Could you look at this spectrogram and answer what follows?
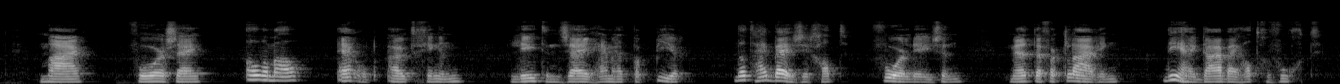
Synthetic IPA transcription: maːɹ | v̥oːɹzɛj | ɑləmaːlˠ | ɛɹɔpœɥtχɪŋən | litənzɛjɦɛmɦət̚pɑpiːɹ | dɑtɦɛjbɛjzɪχɦɑt | foːɹlejzən | mɛt̚dəvəɹklaːrɪŋ | diɦɛjdaːɹbɛjɦɑtχəvuχt

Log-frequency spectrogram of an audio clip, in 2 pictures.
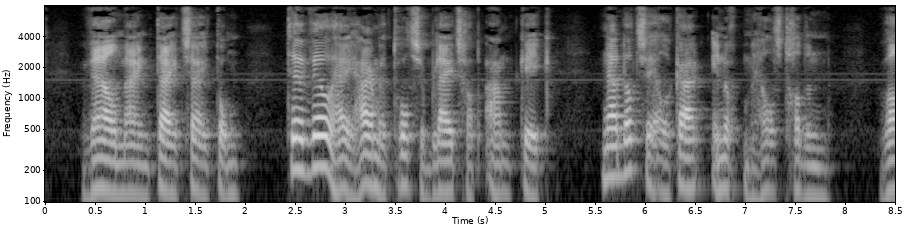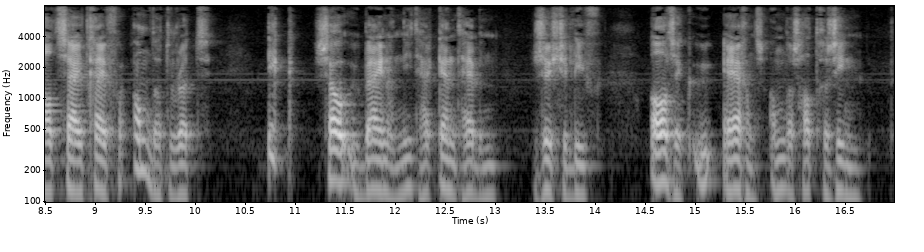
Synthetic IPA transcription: ʋɛlˠmɛjntɛjtsɛjtɔm | təʋɛlˠɦɛjɦaːɹmɛtrɔtsəblɛjtsχɑpaːnkejk | naːdɑtsɛjɛlˠkaːɹɪnəχɔmɦɛlˠsthɑdən | ʋɑtsɛjtχɛjfərɑndəɹtrɔt | ɪk | sɑwybɛjnaːnitɦɛrkɛntɦɛbən | zɵʃəlif | ɑlˠsɪkyɛɹχənsɑnd̪əɹshɑtχəzin

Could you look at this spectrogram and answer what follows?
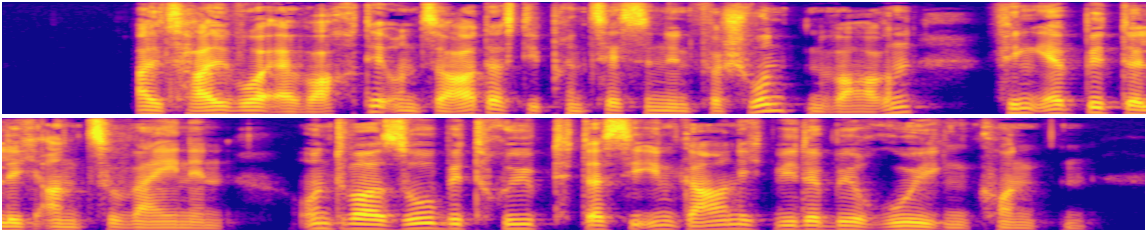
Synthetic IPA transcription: ʔalshalvoːɐʔɛɐva̰χtəʔʊntz̥aːdasd̥iːpʁ̥ɪnt͡sɛsɪnənfɛɐʃv̥ʊndn̩va̰ːʁ̞ən | fɪŋeːɐbɪtɐlɪçʔa̰nt͡suvaɪnən | ʔʊntv̥aːɐzoːbətʁ̥yːp̚td̥asz̥iːʔiːnɡaːɐnɪçtv̥iːdɐbəʁuːɪɡŋ̩kʰɔntn̩

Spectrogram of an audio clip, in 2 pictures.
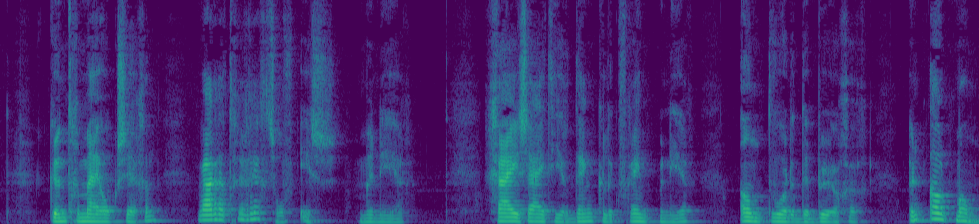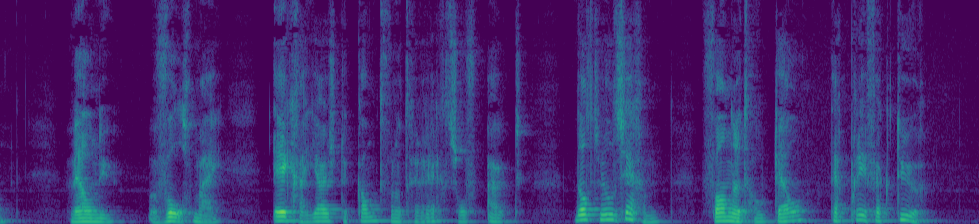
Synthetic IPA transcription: kɵntχəmɛjowksɛχən | ʋaːrɦətχərɛχtshɦɔfɪs | mənɪːr | χɛjzɛjtɦiːɹdɛŋkələkfrejmtmənɪːr | ɑntʋʊːɹdədəbøɹχəɹ | ənɑwtmɑn | ʋɛlˠny | vɔlˠχmɛj | ɪkχaːjœɥstdəkɑntfɑnɦətχərɛχtsɦɔfœɥt | dɑtʋɪlˠzɛχən | v̥ɑnɦətɦowtɛlˠd̥ɛɹprefɛktyːr

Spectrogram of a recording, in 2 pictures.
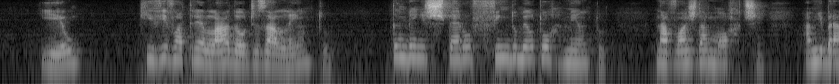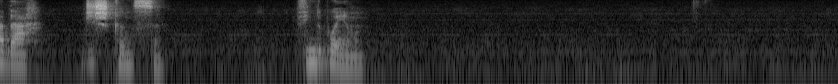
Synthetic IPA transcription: iew | kʰɪvivʊat̪ɾelad̪ʊawd͡ʒɪzalẽnt̪ʊ | t̪ɐ̃mbẽj̃ɪʃpɛɾʊːfĩd̪ʊmewt̪oɾmẽnt̪ʊ | nɐvɔzd̪ɐmɔχt͡ʃɪ | ɐmibɾad̪aɾ | d͡ʒɪʃkɐ̃sɐ | fĩd̪ʊpoẽmɐ

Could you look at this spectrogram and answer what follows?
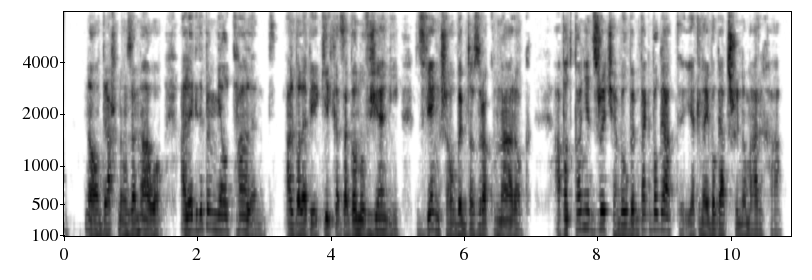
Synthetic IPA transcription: nɔd̪ɾaxnɛw̃zamawɔ̰ʔa̰lɛɡd̪ɘbɘmːjawt̪ʰalɛ̰nt̪ | ʔa̰lbɔlɛpʲjejkʲilkazaɡɔnuvʑemʲizvʲjɛŋkʂa̰wbɘmt̪ɔzɾɔkunaɾɔ̰k | ʔa̰pɔt̪kɔɲɛd̪zʐɘt͡ɕa̰bɘwbɘmt̪aɡbɔɡat̪ɘ̰jaknajbɔɡatʂɘnɔmaɾxa̰

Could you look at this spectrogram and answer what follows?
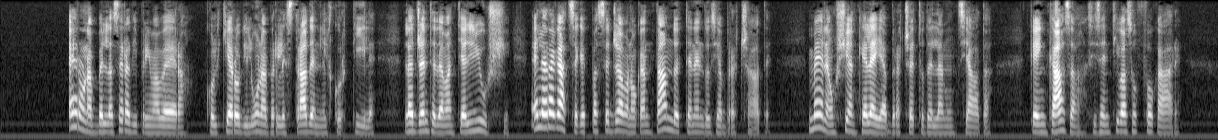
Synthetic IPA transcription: ɛːɾaunabɛlːaseːɾad̪ipɾimavɛːɾa | kolk̟jaːɾod̪iluːnaperlest̪ɾʔaːd̪enːelkort̪iːle | lad͡ʒɛnt̪ed̪avant̪iaʎːuʃːi | elːeɾaɡat̪sːekepːasːed͡ʒːaːvanokant̪and̪oet̪ːenɛnd̪osiabɾa̰t͡ʃːa̰ːt̪e | mɛːnauʃːiaŋk̟elɛjabːɾat͡ʃːet̪ːod̪elːanunt̪sjaːt̪a | keiŋkaːzasisent̪iːvasofːokaːɾe

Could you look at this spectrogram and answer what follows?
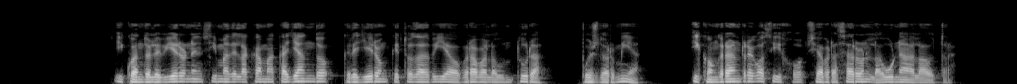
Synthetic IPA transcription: ikwand̪o̞le̞βje̞ɾo̞nẽ̞nθimaðe̞lakamakaʝand̪o̞kɾe̞ʝe̞ɾo̞ŋke̞t̪o̞ðaβiaoβɾaβalaunt̪uɾa | pwe̞zðo̞ɾmia | iko̞ŋɡɾanre̞ɣ̞o̞θiχo̞seaβ̞ɾaθaɾo̞nlaunaːlao̞t̪ɾa

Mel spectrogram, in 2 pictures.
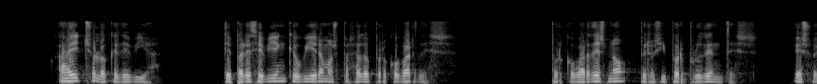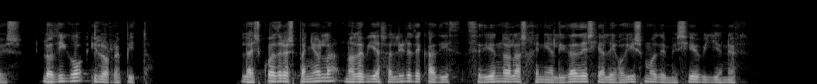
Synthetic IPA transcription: ae̞t͡ʃo̞lo̞ke̞ðe̞βia | t̪e̞paɾe̞θe̞βje̞ŋke̞uβje̞ɾamo̞spasað̞o̞po̞ɾko̞βaɾðe̞s | po̞ɾko̞βaɾðe̞zno̞pe̞ɾo̞sipo̞ɾpɾuðe̞nt̪e̞s | e̞so̞e̞s | lo̞ðiɣo̞ilo̞re̞pit̪o | lae̞skwaðɾae̞spaɲo̞lano̞ðe̞β̞iasaliɾðe̞kaðiθθe̞ðje̞nd̪oalasxe̞njaliðaðe̞siale̞ɣ̞o̞izmo̞ðe̞mesje̞βiʎene̞f

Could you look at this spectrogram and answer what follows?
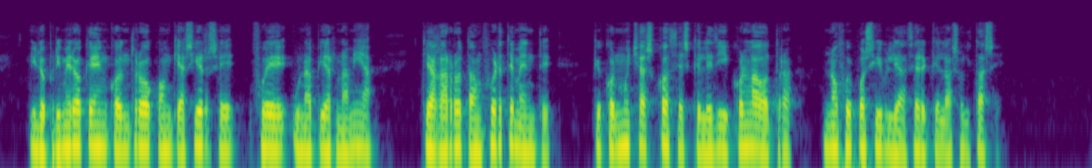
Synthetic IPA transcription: ilo̞pɾime̞ɾo̞ke̞ːŋko̞nt̪ɾo̞ko̞ŋkeasiɾse̞ | fwe̞unapje̞ɾnamia | keaɣ̞aro̞t̪aɱfwe̞ɾt̪e̞mẽ̞nt̪e̞ | ke̞ko̞nmut͡ʃasko̞θe̞ske̞le̞ðiko̞nlao̞t̪ɾa | no̞fwe̞po̞siβle̞aθe̞ɾke̞laso̞lt̪ase̞̥

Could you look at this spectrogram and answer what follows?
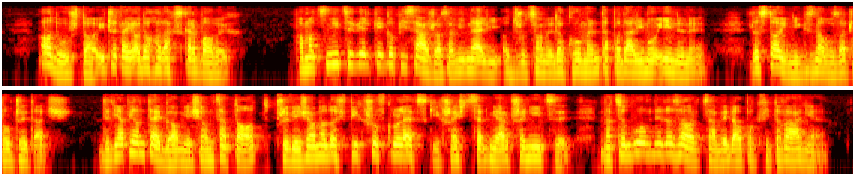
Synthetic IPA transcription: ɔd̪wuʂt̪ɔ̰ʔit͡ʂɘt̪ajɔ̰d̪ɔxɔd̪axskaɾbɔvɘ̰x | pɔmɔt̪sɲit̪sɘvʲjɛlkʲɛɡɔpʲisaʐa̰zavʲinɛlʲiʔɔd̪ʐut̪sɔnɘd̪ɔkumɛnt̪apɔd̪alʲimuʔinːɘ̰ | d̪ɔst̪ɔjɲiɡznɔvuzat͡ʂɔwt͡ʂɘt̪a̰t͡ɕ | d̪ɲapʲjɔnt̪ɛɡɔ̰mʲjeɕɔnt̪sat̪ɔ̰t̪pʂɘvʲjeʑɔnɔd̪ɔɕpʲixʂufkɾulɛfskʲixʂɛɕt͡ɕsɛt̪mʲjaɾpʂɛɲit̪sɘ̰ | nat̪sɔɡwuvnɘd̪ɔzɔɾt̪savɘd̪awpɔkfʲit̪ɔvaɲɛ̰

